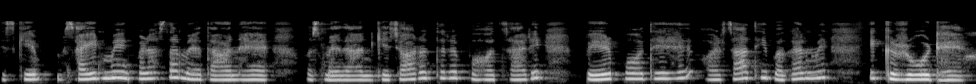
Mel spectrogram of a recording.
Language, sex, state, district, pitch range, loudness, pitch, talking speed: Hindi, female, Jharkhand, Palamu, 220-280 Hz, -17 LUFS, 235 Hz, 160 wpm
